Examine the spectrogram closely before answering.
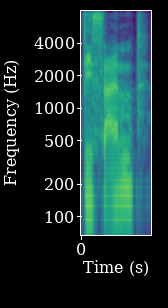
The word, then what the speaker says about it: DSCD: Should be pronounced Descent.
